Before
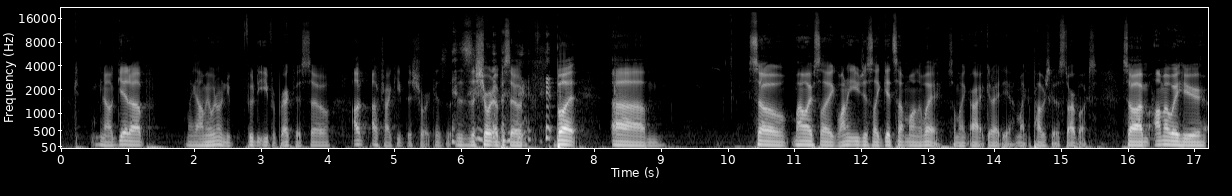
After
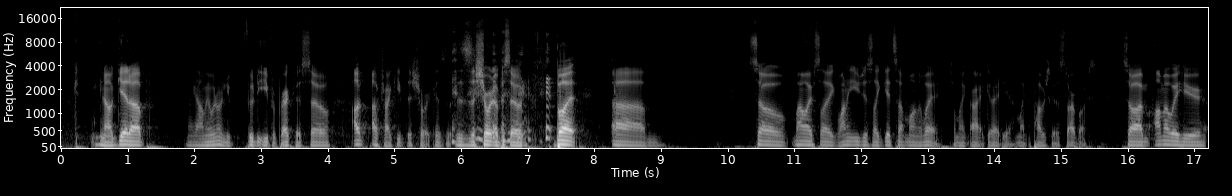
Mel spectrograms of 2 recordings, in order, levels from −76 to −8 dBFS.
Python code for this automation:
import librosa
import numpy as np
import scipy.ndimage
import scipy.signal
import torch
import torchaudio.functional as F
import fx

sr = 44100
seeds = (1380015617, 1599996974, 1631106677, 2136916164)

y = fx.gain(x, sr, db=fx.line((0.89, -1.0), (1.97, -12.0), (2.92, -4.5), (7.7, -4.5), (8.58, -13.0)))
